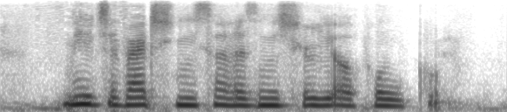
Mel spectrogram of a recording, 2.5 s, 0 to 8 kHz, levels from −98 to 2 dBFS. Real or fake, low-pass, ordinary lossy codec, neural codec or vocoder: fake; 7.2 kHz; Opus, 24 kbps; codec, 16 kHz, 1 kbps, FreqCodec, larger model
